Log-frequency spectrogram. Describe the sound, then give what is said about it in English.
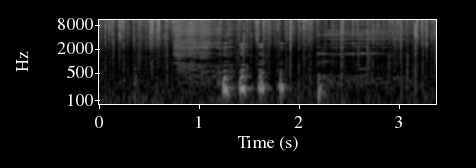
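Soft paper crinkling and rustling while presents are wrapped, with a short run of four muffled taps in the middle, fairly quiet, with no one speaking. “But this, seeing like everything going into a bag, going into the paper, like getting the name written on it, it's just satisfying.”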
